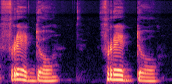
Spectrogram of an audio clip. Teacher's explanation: you hold it just a little bit longer than if it were just one D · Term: Double D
